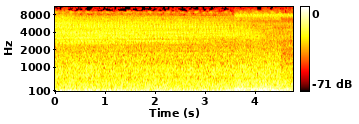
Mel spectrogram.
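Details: Annual cicadas in a yard in summer, the males singing to attract females, give a steady, high, hissing buzz over a low rumble of traffic.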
